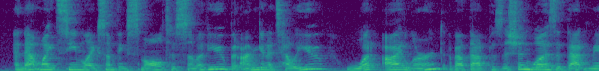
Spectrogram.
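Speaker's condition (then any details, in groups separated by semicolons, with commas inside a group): No condition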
